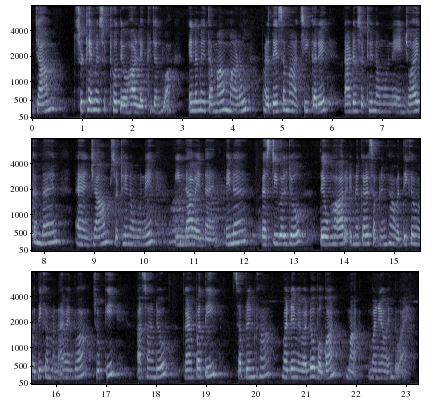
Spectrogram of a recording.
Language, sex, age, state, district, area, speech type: Sindhi, female, 45-60, Maharashtra, Thane, urban, spontaneous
